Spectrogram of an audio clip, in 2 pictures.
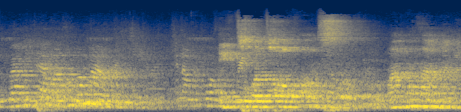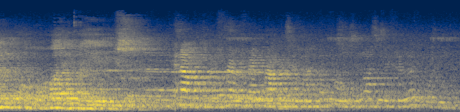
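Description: A girl speaks into a microphone.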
